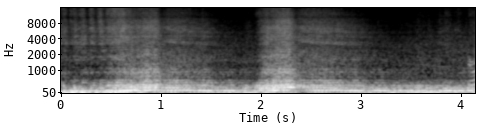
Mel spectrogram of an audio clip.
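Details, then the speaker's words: 396 big-block Chevy, one of the first runs after installing Holley Sniper EFI with a new fuel pump. Two quick, clean throttle blips rise and fall smoothly with no stumble or hesitation; crisp throttle response from a healthy engine. "Throttle response is spectacular."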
